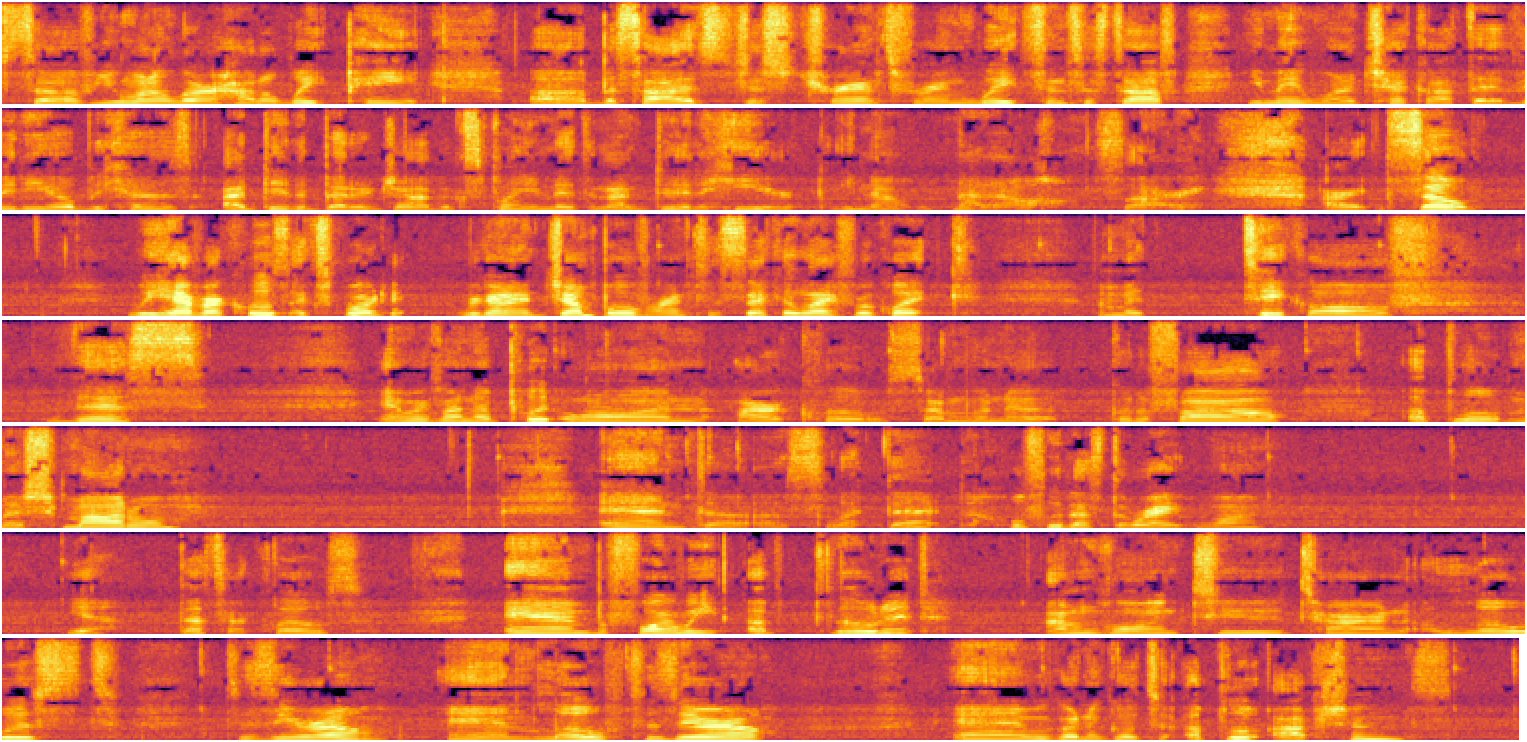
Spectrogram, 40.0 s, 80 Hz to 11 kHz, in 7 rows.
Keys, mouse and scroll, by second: 9.7-10.2 scroll down 1, 11.9 middle click, 12.4 middle click, 12.7 middle click.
